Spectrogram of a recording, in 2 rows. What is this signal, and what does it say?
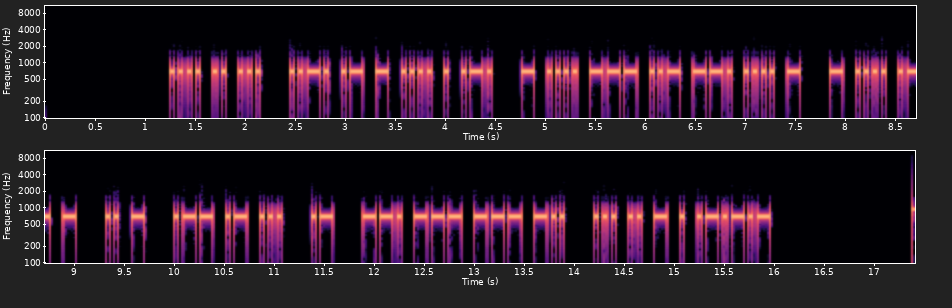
Morse code, heard as a keyed tone, about 28 wpm, 700 Hz. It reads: HIS FATHER THOUGHT THAT IT WAS A GOOD SITE.
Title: Sentences from Top 1000 Words - Review Part 4 - 28wpm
